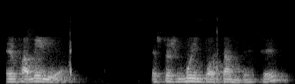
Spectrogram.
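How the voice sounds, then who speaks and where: A man's voice: medium pitch, steady tone, moderate pace, slight background noise. A male psychologist, explaining his ideas in an interview and often checking in with his listeners. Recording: echoey, phone-like audio.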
